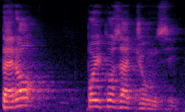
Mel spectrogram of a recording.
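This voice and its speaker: A man's voice: high-pitched, slow. A man, a professor telling funny stories at a public talk. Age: 60s. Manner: joking, lively storyteller who acts out voices in quotes. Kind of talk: humorous storytelling lecture. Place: event hall with seated audience. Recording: echoey hall, distant mic.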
